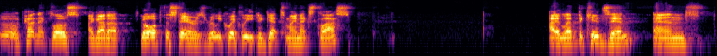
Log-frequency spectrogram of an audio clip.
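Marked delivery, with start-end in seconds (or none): none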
